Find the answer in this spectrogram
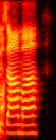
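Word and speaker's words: Uzomah: I know I always say his name Uzama. – Wrong. Uzama. I know it's two ways and I always go with the other way.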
